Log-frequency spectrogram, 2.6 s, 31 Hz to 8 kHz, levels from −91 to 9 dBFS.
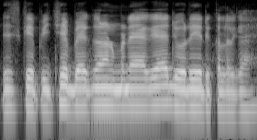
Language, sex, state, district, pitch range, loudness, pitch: Hindi, male, Bihar, West Champaran, 115-125 Hz, -15 LUFS, 120 Hz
